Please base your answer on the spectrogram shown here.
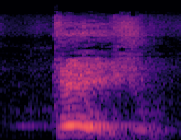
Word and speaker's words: queijo: Queijo, Q-U-E-I-J-O, a escrita. Mas como é que a gente pronuncia? K-E, esse I aqui é semivogal, porque temos um, né, nesse caso aqui um ditongo, temos um dígrafo aqui, Q-U, e depois um ditongo. O I está funcionando como semivogal, então K-E, Q, bota o Y, G-U.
